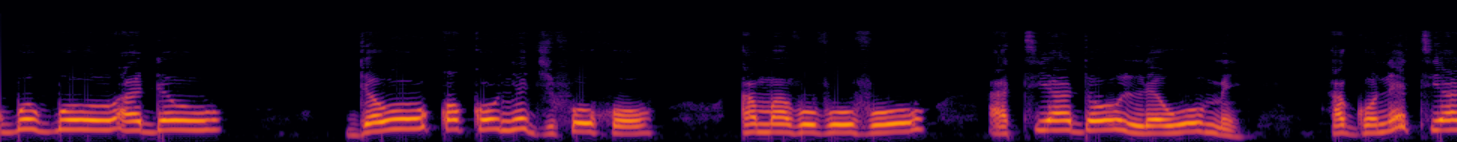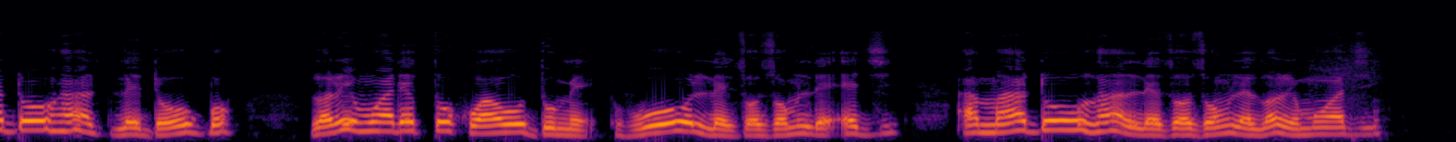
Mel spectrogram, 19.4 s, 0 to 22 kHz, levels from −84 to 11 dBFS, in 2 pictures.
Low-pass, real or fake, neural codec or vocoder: 9.9 kHz; real; none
